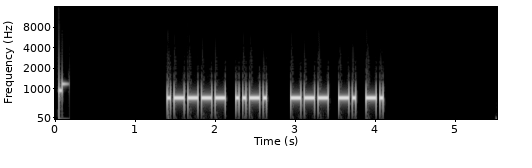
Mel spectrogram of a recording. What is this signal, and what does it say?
Morse code, heard as a keyed tone, about 28 wpm, 700 Hz. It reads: 1F ONN
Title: Field Day Exchanges Encore - 28wpm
